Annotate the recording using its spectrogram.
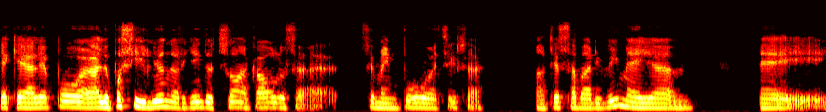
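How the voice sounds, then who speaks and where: Speaking in a fairly low pitch with a dark, mellow tone, a woman keeps a moderate pace and fairly even intonation, leaving long, frequent pauses. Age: 80s+. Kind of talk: talking circle sharing. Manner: halting, many fillers.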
